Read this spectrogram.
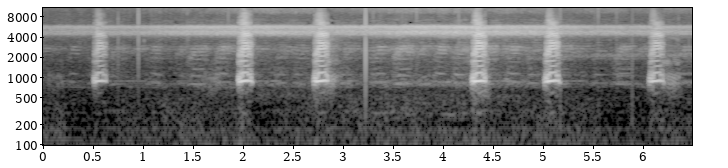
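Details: In Florida, a male green treefrog (Hyla cinerea) gives its mating call: clipped, nasal, bell-like 'quonk' notes about a second apart, over a steady high insect-like hum.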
